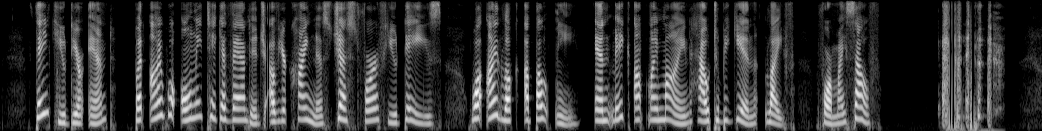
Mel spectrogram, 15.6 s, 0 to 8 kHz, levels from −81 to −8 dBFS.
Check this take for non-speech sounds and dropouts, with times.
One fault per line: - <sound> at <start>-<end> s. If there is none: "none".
- cough at 14.1-15.1 s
